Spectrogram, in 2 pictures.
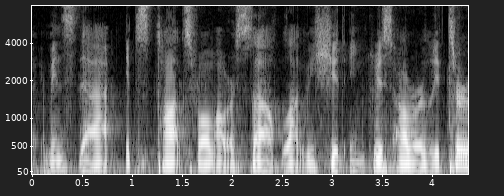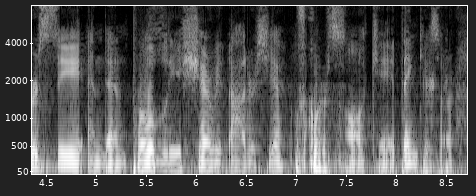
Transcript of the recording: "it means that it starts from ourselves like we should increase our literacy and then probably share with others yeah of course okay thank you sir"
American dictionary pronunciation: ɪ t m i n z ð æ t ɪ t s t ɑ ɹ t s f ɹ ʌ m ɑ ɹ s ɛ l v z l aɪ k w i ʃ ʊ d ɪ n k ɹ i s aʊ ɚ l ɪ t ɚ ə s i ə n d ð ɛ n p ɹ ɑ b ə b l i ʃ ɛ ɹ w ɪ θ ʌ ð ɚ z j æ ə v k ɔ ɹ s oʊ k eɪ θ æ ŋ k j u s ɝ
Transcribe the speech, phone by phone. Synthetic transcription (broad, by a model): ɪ t m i n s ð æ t ɪ t s t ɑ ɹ t s f ɹ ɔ m ɑ w s ɛ l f l aɪ k w i ʃ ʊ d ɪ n k ɹ i s aʊ ɚ l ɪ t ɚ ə s i ə n d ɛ n p ɹ ɑ b ə b l i ʃ ɛ ɹ w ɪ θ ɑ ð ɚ s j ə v k ɔ ɹ s oʊ k eɪ t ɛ ŋ k j u s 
